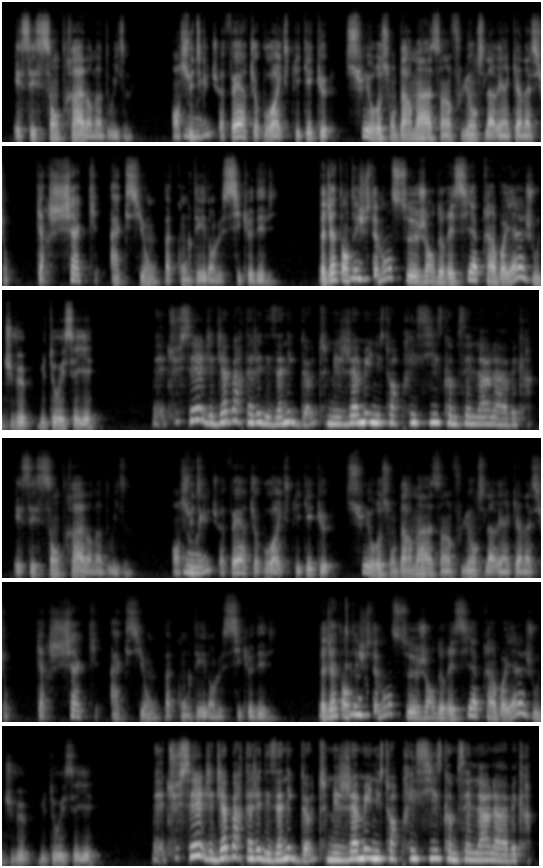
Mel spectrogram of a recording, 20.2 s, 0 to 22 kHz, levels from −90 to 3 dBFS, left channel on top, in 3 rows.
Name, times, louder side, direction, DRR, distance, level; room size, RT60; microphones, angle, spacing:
voice 1, 0.2-1.6 2.1-6.8 7.2-10.1 10.7-14.7, left 5 dB, 40° left, 0.4 m, -35 dB
voice 2, 2.3-2.6 10.8-11.3 15.4-20.1, right 2 dB, 60° right, 0.5 m, -30 dB
7.7 x 4.2 x 4.5 m
head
